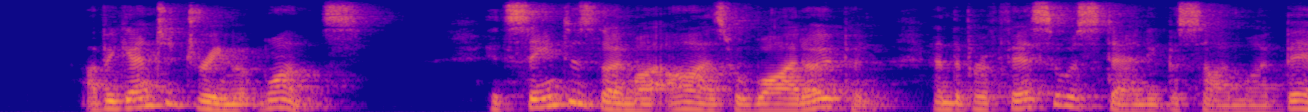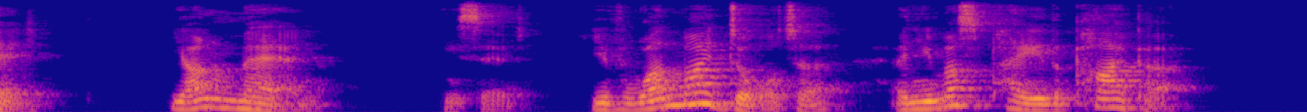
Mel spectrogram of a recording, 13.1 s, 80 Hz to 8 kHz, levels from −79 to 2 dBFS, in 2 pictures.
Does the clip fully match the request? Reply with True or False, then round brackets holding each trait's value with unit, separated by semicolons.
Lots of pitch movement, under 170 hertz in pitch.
True (6.7 semitones; 140 Hz)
